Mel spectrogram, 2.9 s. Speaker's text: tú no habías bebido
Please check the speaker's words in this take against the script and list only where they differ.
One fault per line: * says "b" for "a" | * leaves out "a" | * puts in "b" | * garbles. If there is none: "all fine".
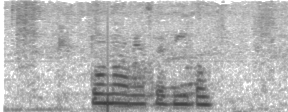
all fine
